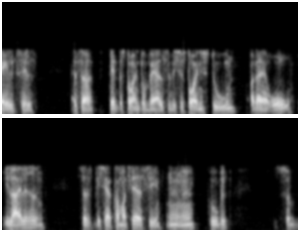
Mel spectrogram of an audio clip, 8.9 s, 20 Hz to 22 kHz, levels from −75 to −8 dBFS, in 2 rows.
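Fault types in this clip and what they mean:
GSM full-rate codec: The audio has plainly audible buzzy, gravelly roughness. Its band runs only from 200 Hz to 3.7 kHz, which fits 13 kbps GSM.
Pre-emphasis left on: After "kommer til at sige", from 7.11 s, the treble sits about 8 dB too high at 10 kHz. The sound turns thin, bright and sibilant.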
